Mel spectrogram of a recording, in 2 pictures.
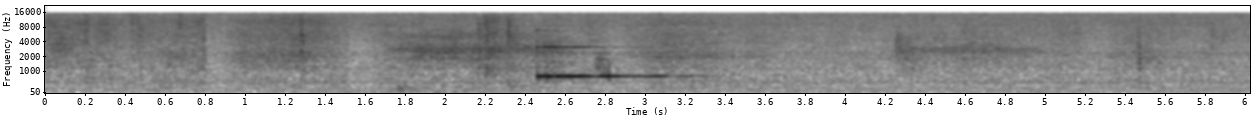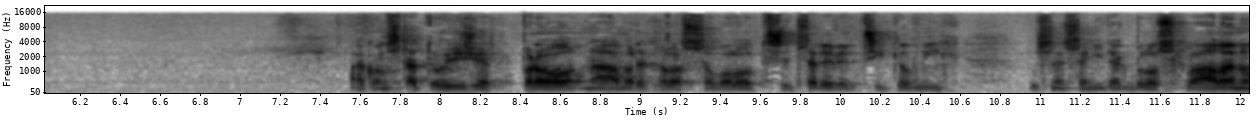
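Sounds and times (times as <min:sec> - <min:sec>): electronic chime tone: 0:02.4 - 0:03.3.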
